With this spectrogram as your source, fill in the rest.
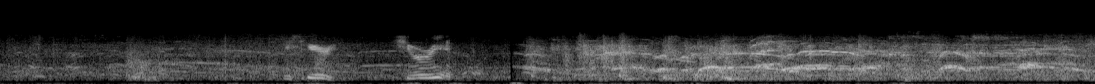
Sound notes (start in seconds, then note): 5.1 yelling and gunshots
